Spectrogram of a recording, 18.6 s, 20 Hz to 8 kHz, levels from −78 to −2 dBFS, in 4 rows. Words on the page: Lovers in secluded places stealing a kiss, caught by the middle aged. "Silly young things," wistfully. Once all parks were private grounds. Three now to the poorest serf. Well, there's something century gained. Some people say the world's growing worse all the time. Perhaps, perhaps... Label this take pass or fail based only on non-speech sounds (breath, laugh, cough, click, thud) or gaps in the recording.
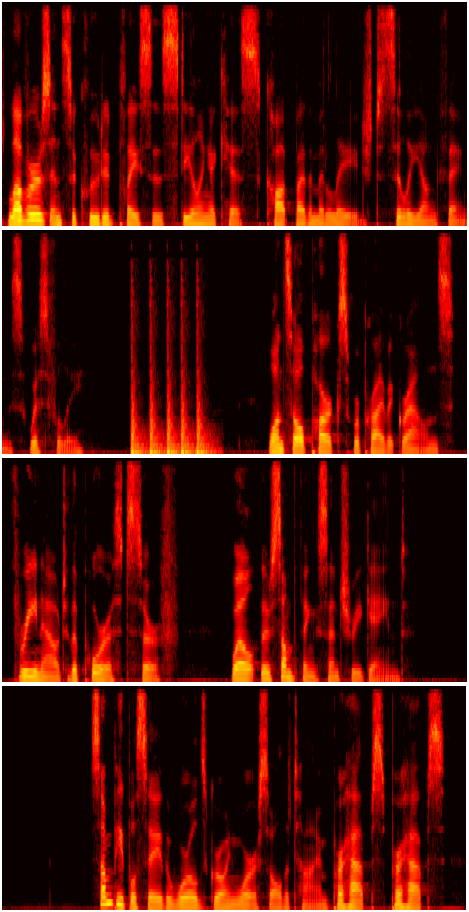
fail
